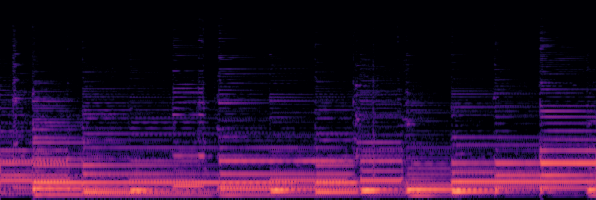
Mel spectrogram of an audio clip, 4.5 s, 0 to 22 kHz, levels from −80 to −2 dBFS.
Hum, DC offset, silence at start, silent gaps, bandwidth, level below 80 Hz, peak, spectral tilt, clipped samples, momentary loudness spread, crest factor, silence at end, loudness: none; under 0.1%; 0 s; none; 10 kHz; -74 dBFS; -14 dBFS; -9 dB/octave; under 0.1%; 5 LU; 14 dB; 0 s; -28 LUFS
